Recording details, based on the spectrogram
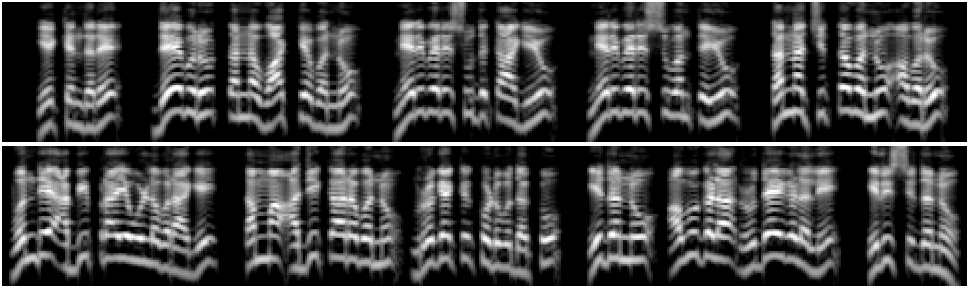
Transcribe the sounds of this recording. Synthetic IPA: eːkend̪ɐɾe̞ | d̪eːʋɐɾut̪ɐnːɐʋaːkjɐʋɐnːu | neɾiʋeɾisuʋud̪ɐkːaːɡiju | neɾiʋeɾisuʋɐnt̪e̞ju | t̪ɐnːɐt͡ʃit̪ːɐʋɐnːuʔɐʋɐɾu | o̞nd̪e̞ːɐbʱipɾaːjɐʋuɭːɐʋɐɾaːɡit̪ɐmːɐʔɐd̪ʱikaːɾɐʋɐnːumɾuɡɐkːekoɽuʋud̪ɐkːu | id̪ɐnːuɐʋuɡɐɭɐɾud̪ɐjɐɡɐɭɐlːi | iɾisid̪ɐnu

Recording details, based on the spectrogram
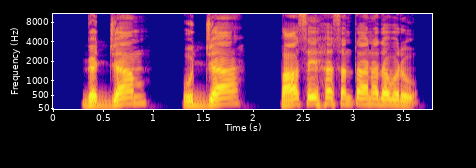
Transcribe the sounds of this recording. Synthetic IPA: ɡɐd͡ʒaːm | ud͡ʒaː | paːseːɦɐsɐnt̪aːnɐd̪ɐʋɐɾu

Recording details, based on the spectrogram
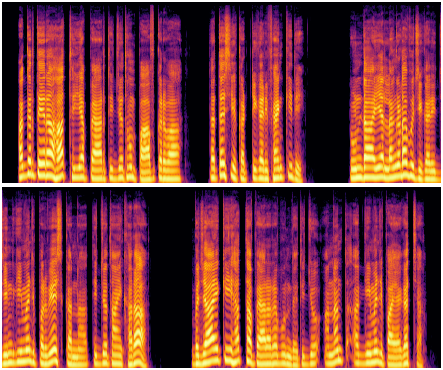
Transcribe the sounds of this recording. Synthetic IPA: ɐɡəɾt̪eːɾaɦɐt̪ʰjapɛːɾt̪ɪd͡ʒot̪ʰɐũpaːpkɐɾʋa | t̪ãt̪ɛːsijokɐʈːikɐɾipʰɛ̃ːŋkid̪eː | ʈʊ̃ɳɖajalɐ̃ŋɡɽabʱʊt͡ʃik̬ɐɾizɪ̃nd̪əɡimɐ̃nd͡ʒpɐɾʋeːʃkɐɾnat̪ɪd͡ʒot̪ãːĩkʰɐɾa | bɐd͡ʒaːekiɦɐt̪ʰːap̬ɛːɾaɾɛbʱʊ̃nd̪ɛt̪ɪd͡ʒoʔɐnə̃nt̪ɐɡːimɐ̃nd͡ʒpaːjaɡɐtːʃʰaː

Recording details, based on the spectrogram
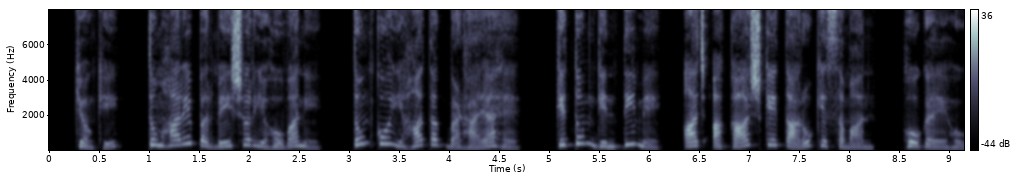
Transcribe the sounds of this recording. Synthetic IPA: kjõːki | t̪ʊmɦaːɾepɐɾmeːʃwəɾjɐɦoːʋane | t̪ʊmkojɐɦãt̪ɐk̚bɐɽ̤aːjaɦɛ | kit̪ʊmɡɪ̃nt̪imẽ | aːd͡ʒaːkaːʃket̪aːɾõkesɐmaːn | hoɡɐeɦoː

